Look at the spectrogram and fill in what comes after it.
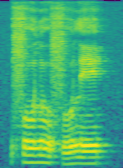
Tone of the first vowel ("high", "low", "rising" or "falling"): high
